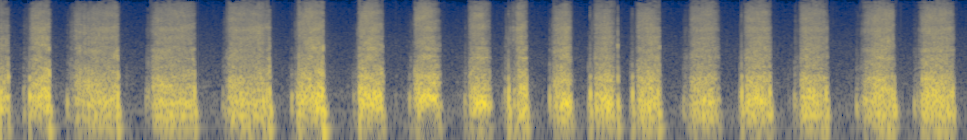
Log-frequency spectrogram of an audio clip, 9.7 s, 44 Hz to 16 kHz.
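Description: A small black brush brushes and scratches the surface of a round, solid, soft pink foam sponge in 18 separate strokes. Each stroke is a short, breathy, scratchy rasp with a low body and a hissy top, separated by brief silences at an uneven pace.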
